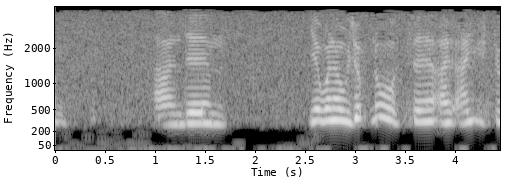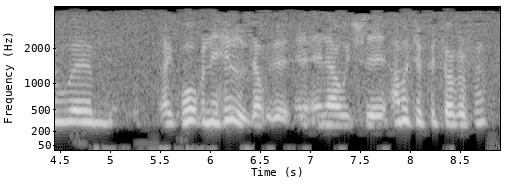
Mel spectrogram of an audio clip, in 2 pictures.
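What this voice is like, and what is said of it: Northern English Geordie accent. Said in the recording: “you might recognise a different accent to some people over England. Yeah, I'm a northern lad, a Geordie boy.”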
